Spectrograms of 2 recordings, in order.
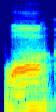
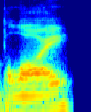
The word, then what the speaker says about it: Bloy: B-L-O-Y. – B-L-O-Y. Okay. – Now, why is pronounced Bois? I have no idea. So it's not Blois. – Okay. – Another figure that impacted Bernanosc was Charles Peguy, P-E-G-U-Y.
